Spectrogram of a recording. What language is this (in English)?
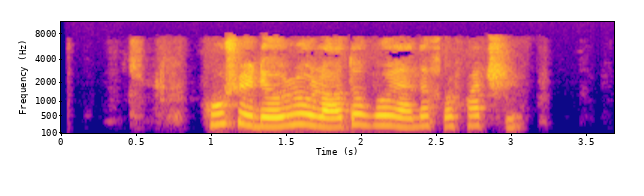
Chinese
